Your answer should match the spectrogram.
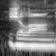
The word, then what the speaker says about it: Geelong: and i'm going to gee long oh you're going to have great time because i pronounced it and there was a australian scientist at the hamilton she said it's actually geelong you're going to see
